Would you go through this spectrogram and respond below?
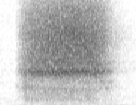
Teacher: tongue is rolled backwards lips are slightly rounded and there is greater pressure on the blade of the tongue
